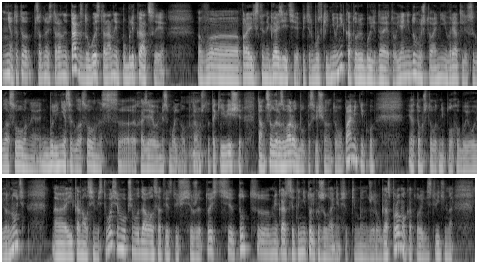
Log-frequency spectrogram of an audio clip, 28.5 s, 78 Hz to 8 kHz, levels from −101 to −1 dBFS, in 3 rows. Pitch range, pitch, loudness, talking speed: 100-125 Hz, 115 Hz, -35 LUFS, 160 wpm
